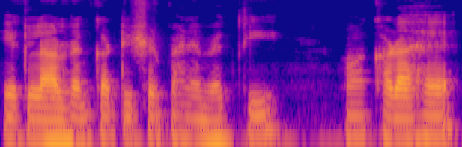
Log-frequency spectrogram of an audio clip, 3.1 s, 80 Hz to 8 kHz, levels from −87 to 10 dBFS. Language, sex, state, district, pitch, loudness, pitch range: Hindi, male, Jharkhand, Ranchi, 100 Hz, -21 LUFS, 95-110 Hz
